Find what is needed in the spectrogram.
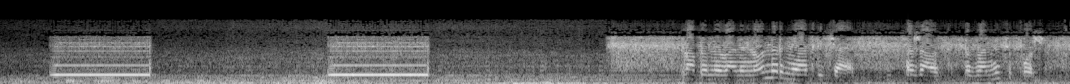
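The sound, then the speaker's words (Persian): A dialed telephone number goes unanswered: two buzzing ring tones of about a second each, a couple of seconds apart, followed by voices talking over a noisy line. “خوب می بینیم که رقم تلفنی که ما چیدیم پاسخ نمیگد”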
